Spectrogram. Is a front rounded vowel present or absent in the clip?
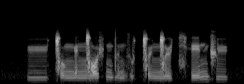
present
